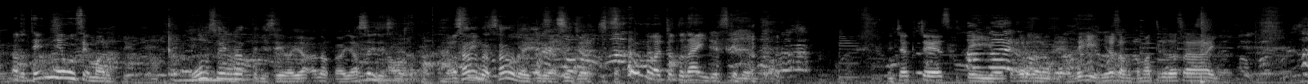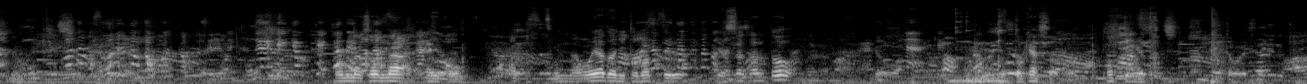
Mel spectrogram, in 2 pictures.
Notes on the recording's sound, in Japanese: イベント前日に岐阜のクラフトビールのお店で収録しました。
